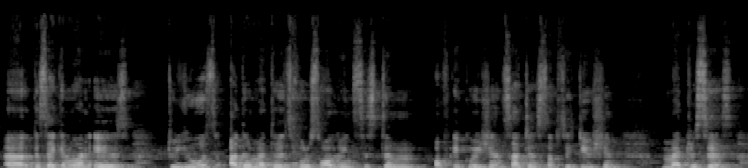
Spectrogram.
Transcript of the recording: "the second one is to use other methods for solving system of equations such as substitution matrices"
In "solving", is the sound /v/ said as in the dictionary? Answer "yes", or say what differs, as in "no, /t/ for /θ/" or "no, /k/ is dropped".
yes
